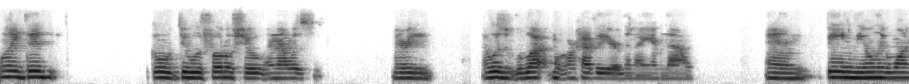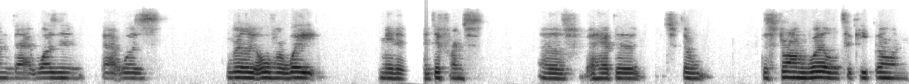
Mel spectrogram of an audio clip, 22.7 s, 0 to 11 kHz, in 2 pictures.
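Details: Aphasia in a woman after a hemorrhagic stroke at age 36 in September 2018; she could not talk for 2 years and had 2 years of speech therapy. She still has trouble getting her point across, reading and writing.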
